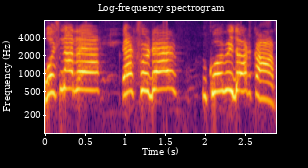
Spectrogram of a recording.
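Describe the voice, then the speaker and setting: In a put-on character voice, a man sounds squeaky at an extremely high pitch and keeps a moderate pace. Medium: short film. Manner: rural dialect, scheming.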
